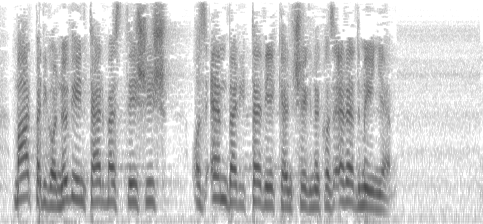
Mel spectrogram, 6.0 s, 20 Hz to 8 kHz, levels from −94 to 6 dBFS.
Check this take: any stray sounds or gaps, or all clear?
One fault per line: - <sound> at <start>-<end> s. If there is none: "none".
none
